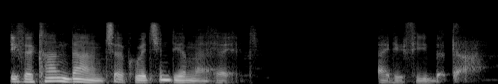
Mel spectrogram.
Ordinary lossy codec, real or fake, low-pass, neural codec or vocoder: none; fake; 7.2 kHz; codec, 16 kHz, 0.5 kbps, X-Codec, HuBERT features, trained on general audio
